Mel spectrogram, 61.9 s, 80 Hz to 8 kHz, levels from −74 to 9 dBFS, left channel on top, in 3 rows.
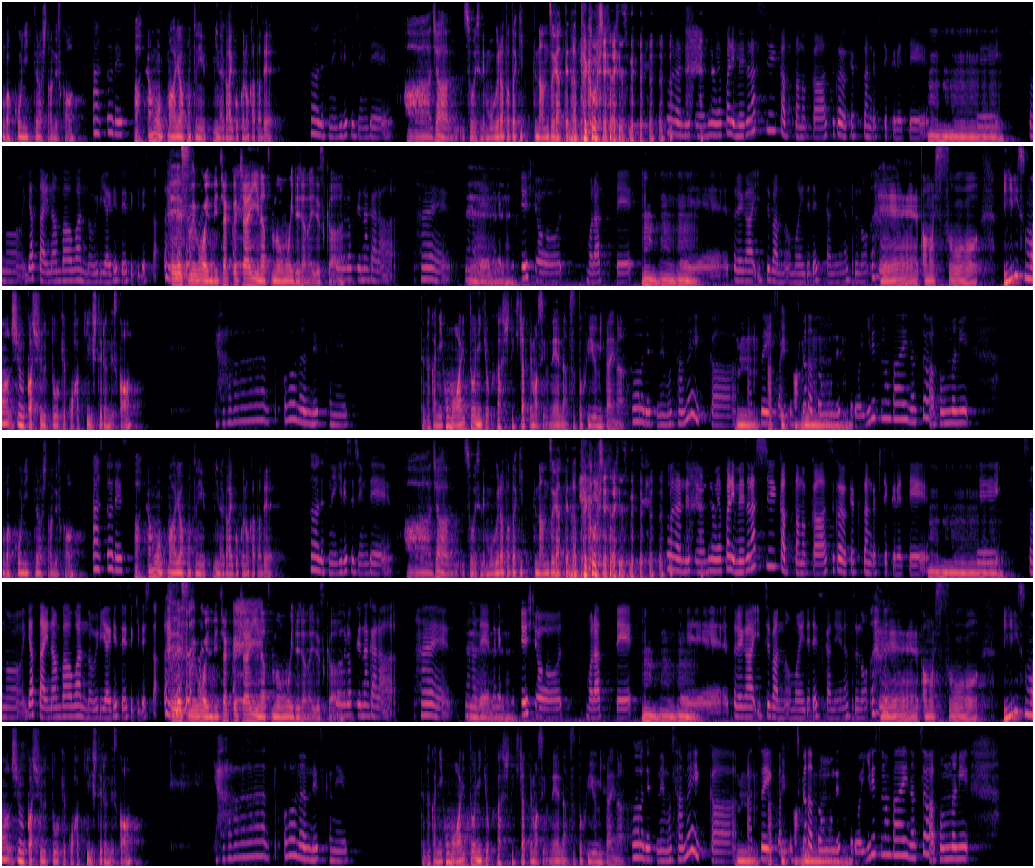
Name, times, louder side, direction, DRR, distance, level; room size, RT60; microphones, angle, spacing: voice 1, 0.0-1.4 2.6-5.4 8.0-14.0 18.5-20.0 24.0-27.4 29.9-30.9 33.4-34.6 38.1-43.9 49.6-53.7 55.9-58.2, left 1 dB, 30° left, 10 dB, 1.3 m, -27 dB
voice 2, 1.8-2.4 6.2-7.8 11.5-11.9 12.9-13.0 13.3-18.5 19.5-19.9 20.5-24.6 25.2-25.8 27.3-28.5 28.9-29.6 29.9-30.6 31.0-31.8 32.3-32.6 32.9-33.2 34.2-38.5 44.8-44.9 45.5-46.6 46.9-48.2 53.8-61.2, right 3 dB, 55° right, 15 dB, 1.0 m, -33 dB
sound 1, 29.3-41.5, equal, 65° left, 3.5 m, -51 dB
30.0 x 21.5 x 7.8 m, 0.73 s
head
